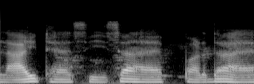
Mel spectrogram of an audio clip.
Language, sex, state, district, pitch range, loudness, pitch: Hindi, male, Chandigarh, Chandigarh, 110-130 Hz, -20 LUFS, 115 Hz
